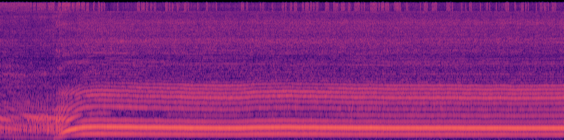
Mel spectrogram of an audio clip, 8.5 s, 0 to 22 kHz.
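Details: Piped McCulloch Pro Mac 850 two-stroke chainsaw cutting two-year-seasoned oak, tuned ragged-edge lean: snaps from a low note to a high steady scream held through the cut; strong, clean under load.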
